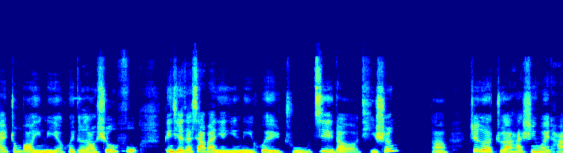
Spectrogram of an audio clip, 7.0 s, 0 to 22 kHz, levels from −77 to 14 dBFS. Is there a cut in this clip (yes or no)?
no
